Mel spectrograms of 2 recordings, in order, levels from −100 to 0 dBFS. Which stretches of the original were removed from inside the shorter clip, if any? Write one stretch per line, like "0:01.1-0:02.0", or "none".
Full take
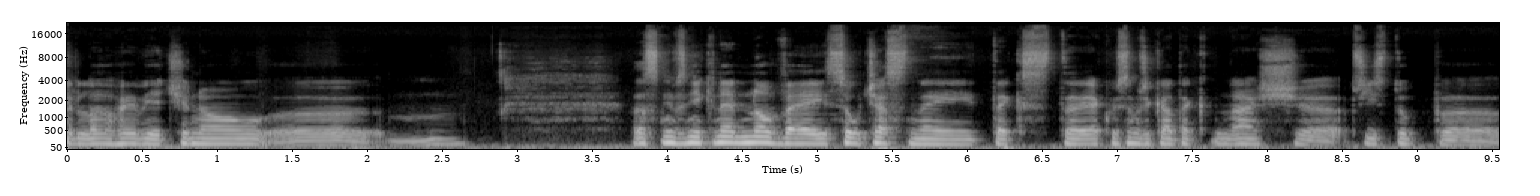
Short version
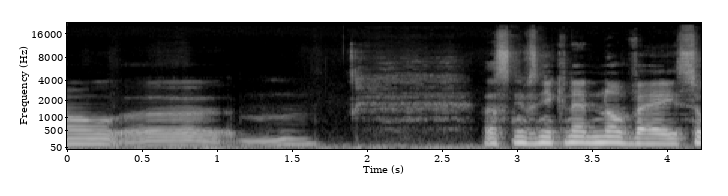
none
